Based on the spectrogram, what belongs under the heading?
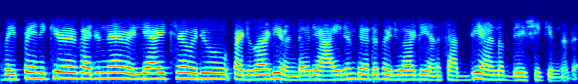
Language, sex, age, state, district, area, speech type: Malayalam, female, 45-60, Kerala, Ernakulam, rural, conversation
